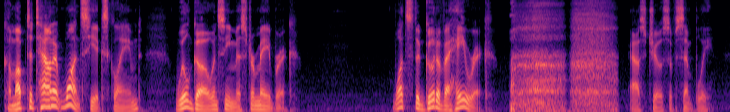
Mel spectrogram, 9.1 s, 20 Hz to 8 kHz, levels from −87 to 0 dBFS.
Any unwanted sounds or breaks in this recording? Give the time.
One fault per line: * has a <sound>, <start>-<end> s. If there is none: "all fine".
* has a breath, 6.4-7.7 s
